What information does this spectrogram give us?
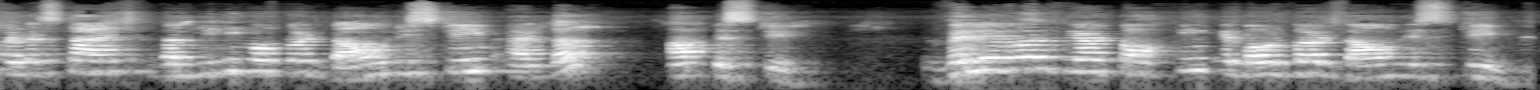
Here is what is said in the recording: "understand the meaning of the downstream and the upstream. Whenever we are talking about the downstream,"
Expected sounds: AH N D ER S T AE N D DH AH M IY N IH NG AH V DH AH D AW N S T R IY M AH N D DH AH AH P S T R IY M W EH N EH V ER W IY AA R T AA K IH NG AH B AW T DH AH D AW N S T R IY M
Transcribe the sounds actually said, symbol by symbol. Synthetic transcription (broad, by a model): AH N D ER S T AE N D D AH M IY N IH NG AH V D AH D AW N S T IY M AH N D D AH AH P S T IY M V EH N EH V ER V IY AA R T AA K IH NG AH B AW T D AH D AW N S T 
